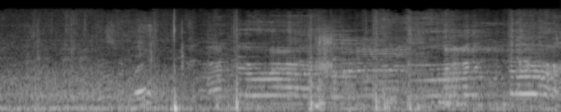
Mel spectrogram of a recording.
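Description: Untranscribed shouts and calls from the soccer field. About a second in comes one sharp thud of a soccer ball being kicked, the loudest sound, followed by a smaller knock shortly after.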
